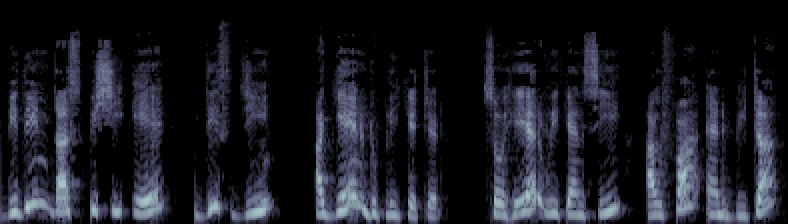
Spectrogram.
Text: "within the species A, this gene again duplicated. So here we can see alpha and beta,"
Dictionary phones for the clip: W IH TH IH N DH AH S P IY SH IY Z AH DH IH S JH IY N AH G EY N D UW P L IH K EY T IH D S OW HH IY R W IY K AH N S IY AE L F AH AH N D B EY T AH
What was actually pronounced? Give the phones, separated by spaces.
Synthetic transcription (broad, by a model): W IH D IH N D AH S P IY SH IY AH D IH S JH IY N AH G EY N D UW P L IH K EY T IH D S OW HH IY R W IY K AH N S IY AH L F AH AH N D B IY T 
